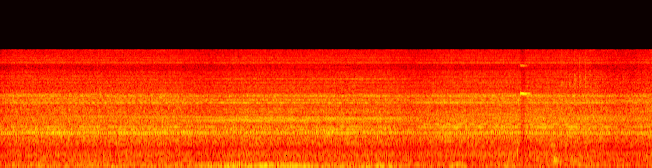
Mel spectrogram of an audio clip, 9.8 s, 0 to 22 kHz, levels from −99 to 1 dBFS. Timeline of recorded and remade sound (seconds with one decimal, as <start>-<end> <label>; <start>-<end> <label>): 0.0-2.4 recorded; 2.4-5.0 remade; 5.0-5.4 recorded; 5.4-8.5 remade; 8.5-9.8 recorded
